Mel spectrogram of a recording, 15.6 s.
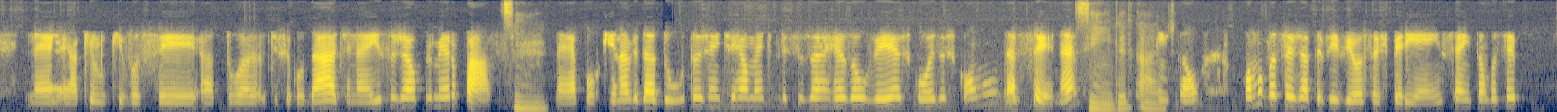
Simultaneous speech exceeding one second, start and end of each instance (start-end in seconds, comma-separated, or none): none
